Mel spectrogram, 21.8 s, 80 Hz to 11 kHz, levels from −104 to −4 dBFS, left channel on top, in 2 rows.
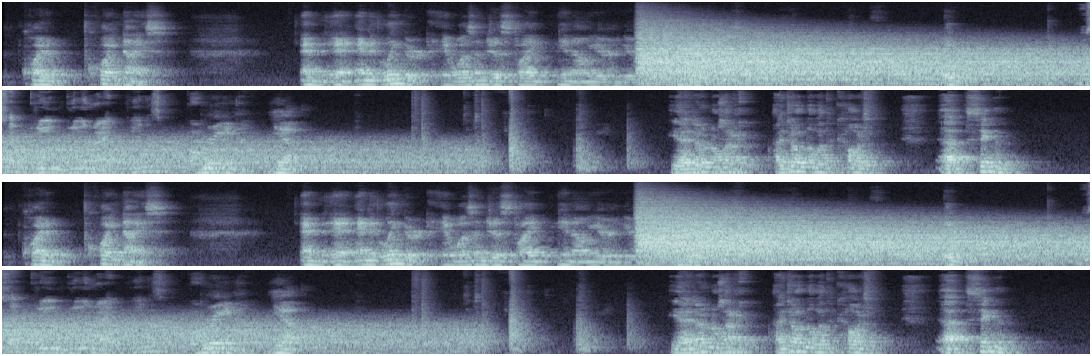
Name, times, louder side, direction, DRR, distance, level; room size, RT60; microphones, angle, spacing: voice 1, 0.2-1.6 2.0-2.4 3.0-7.9 8.4-8.8 9.4-9.6 12.8-13.8 17.9-18.3, equal, 20° right, -7 dB, 1.1 m, -27 dB
sound 1, 6.3-15.7, equal, 65° right, 1.1 m, -21 dB
voice 2, 10.7-13.4 14.4-14.5 15.8-15.9, left 1 dB, 70° left, 3 dB, 0.5 m, -31 dB
voice 3, 17.6-18.2 18.6-19.6 19.9-20.9, left 1 dB, 10° left, -6 dB, 0.9 m, -24 dB
2.2 x 2.2 x 3.6 m, 0.68 s
head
